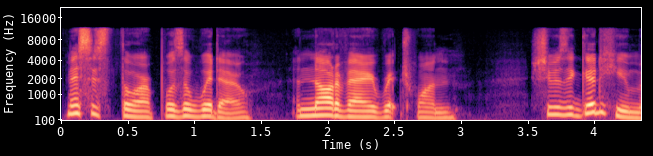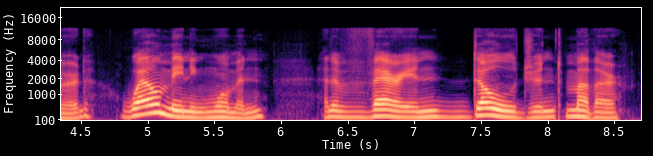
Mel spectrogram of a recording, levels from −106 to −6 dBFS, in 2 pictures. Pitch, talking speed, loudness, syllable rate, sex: 175 Hz, 165 wpm, -19 LUFS, 5.0 syllables/s, female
